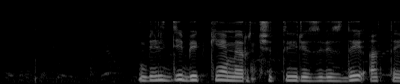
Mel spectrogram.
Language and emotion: Russian, neutral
